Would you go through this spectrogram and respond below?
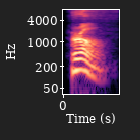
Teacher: Just do the best approximation of that r sound you can, r sound. And at the beginning of words, ro even had a little breathiness, some aspiration, we call it.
